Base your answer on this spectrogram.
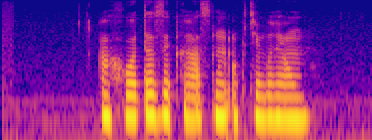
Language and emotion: Russian, neutral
